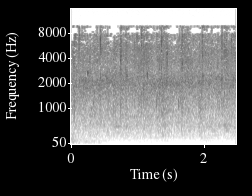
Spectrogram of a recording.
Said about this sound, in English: Let's give Paul a round of applause. That was a fantastic. Thank you.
